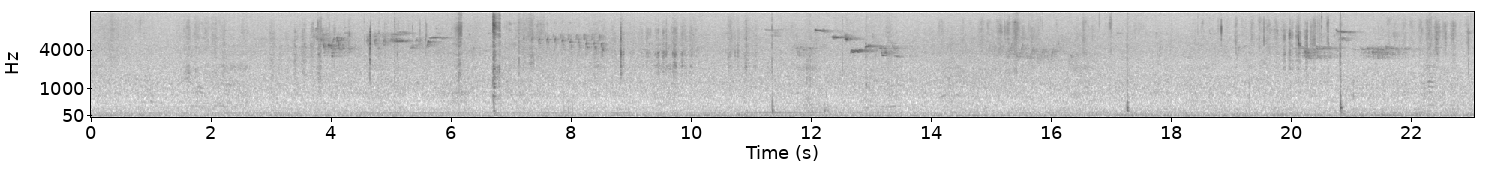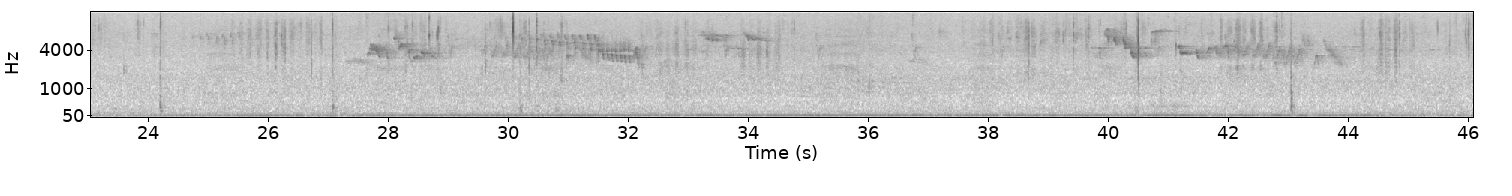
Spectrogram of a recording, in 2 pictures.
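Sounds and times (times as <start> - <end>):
small birds chirping: 1.6 - 46.0.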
